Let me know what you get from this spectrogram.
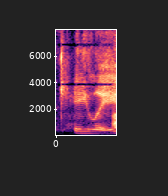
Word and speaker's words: Kailee: So it's funny because a lot of people pronounce my name Kylie, but it's Kailee. – Oh, I'm sorry. The oh, should oh, have no, asked at the beginning. – The K A I throws everyone off, but it's okay.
